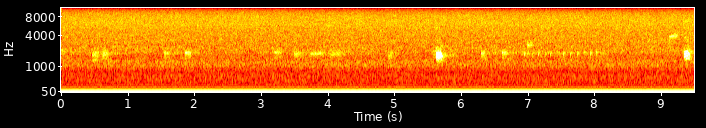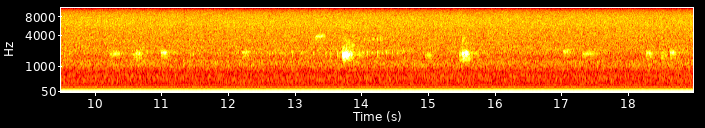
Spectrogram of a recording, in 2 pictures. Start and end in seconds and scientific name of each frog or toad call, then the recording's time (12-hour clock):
0.0	18.9	Boana bischoffi
6.8	7.3	Sphaenorhynchus surdus
8.9	9.4	Boana leptolineata
13.1	13.7	Boana leptolineata
2:30am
